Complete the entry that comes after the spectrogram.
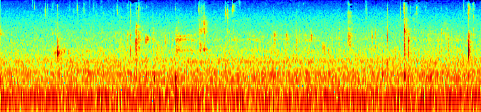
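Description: A person chewing a bite of deep-dish sausage pizza with stringy mozzarella close to the microphone. Soft, scattered mouth clicks and smacks sound over a steady low room hum.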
